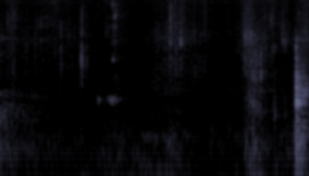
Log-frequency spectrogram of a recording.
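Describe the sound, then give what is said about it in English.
A quick sip from a cup of coffee, with soft wet mouth sounds and a short slurp near the end, followed by a small click; no one speaks. “So I'll have my last little sip of coffee and I should be good.”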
